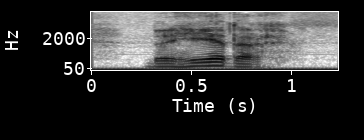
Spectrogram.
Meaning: manager, warden, administrator, curator, steward
- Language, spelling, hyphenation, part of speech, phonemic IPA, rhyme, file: Dutch, beheerder, be‧heer‧der, noun, /bəˈɦeːr.dər/, -eːrdər, Nl-beheerder.ogg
